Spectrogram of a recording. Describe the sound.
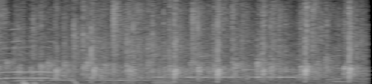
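Audience applause for a local artist and entrepreneur introduced on stage, a dense patter of many hands clapping at a steady moderate level, with faint voices and a few tonal sounds mixed in underneath.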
